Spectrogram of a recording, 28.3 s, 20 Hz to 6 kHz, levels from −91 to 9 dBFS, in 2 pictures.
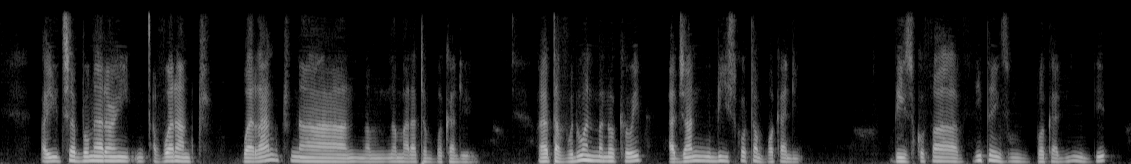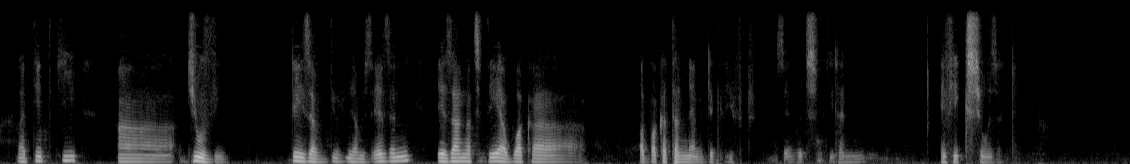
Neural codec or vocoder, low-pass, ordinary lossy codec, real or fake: codec, 16 kHz, 1.1 kbps, Voila-Tokenizer; 5.4 kHz; none; fake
